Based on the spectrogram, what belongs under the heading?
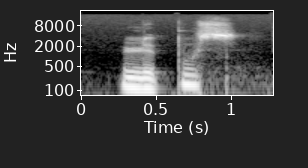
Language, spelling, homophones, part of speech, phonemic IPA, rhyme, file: French, pouce, pousse / poussent / pousses, noun / interjection, /pus/, -us, Fr-pouce.ogg
- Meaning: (noun) 1. thumb 2. inch; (interjection) stop!, wait!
